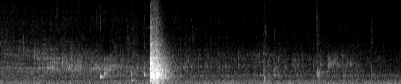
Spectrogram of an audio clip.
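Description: Cooking cream poured from a glass into a hot pot of sautéed shrimp and onion, which sizzles steadily. About three seconds in the cream hits the hot pot with a loud burst of sizzling that dies down over half a second. There are a few light clicks against the pot.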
